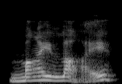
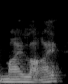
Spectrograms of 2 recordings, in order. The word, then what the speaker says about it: Mi Li: written between 1766 and 1772 but the fifth my lie a chinese fairy tale that's spelled m-i-l-i my lie must have been written after the death in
